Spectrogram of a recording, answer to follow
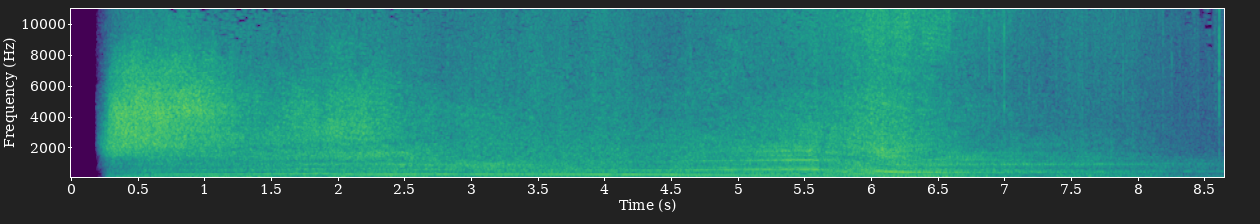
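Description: Motorcycle engine sound effect: a deep boom about a second in, then a steady engine note that sinks slowly in pitch and drops away about six seconds in, fading toward the end.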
